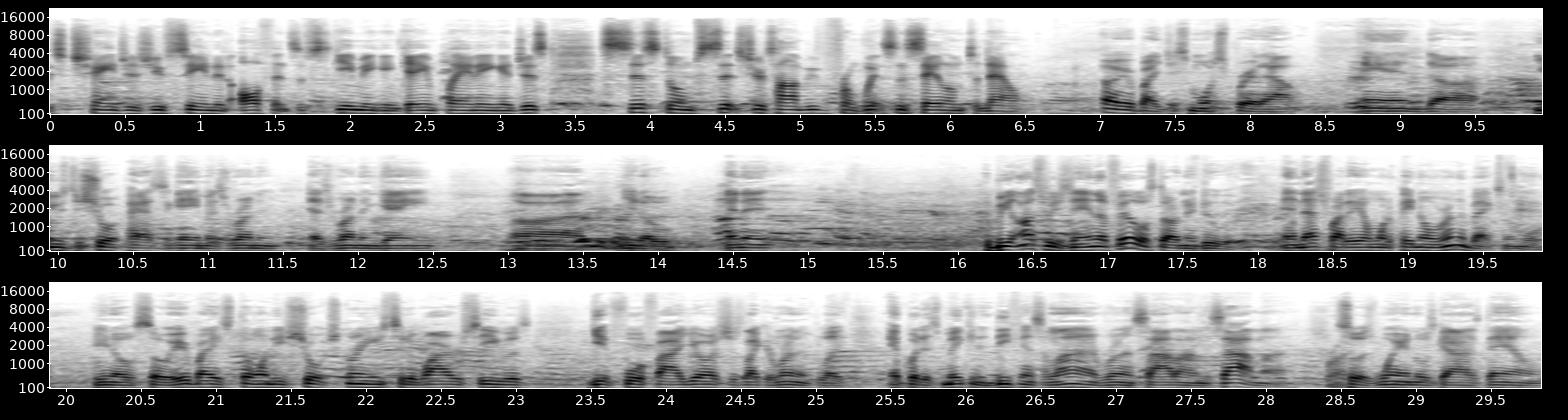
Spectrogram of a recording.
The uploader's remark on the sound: live from SWAC Media Day in Birmingham, Alabama.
